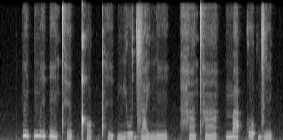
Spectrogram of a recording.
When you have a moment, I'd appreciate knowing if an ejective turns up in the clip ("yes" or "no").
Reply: no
